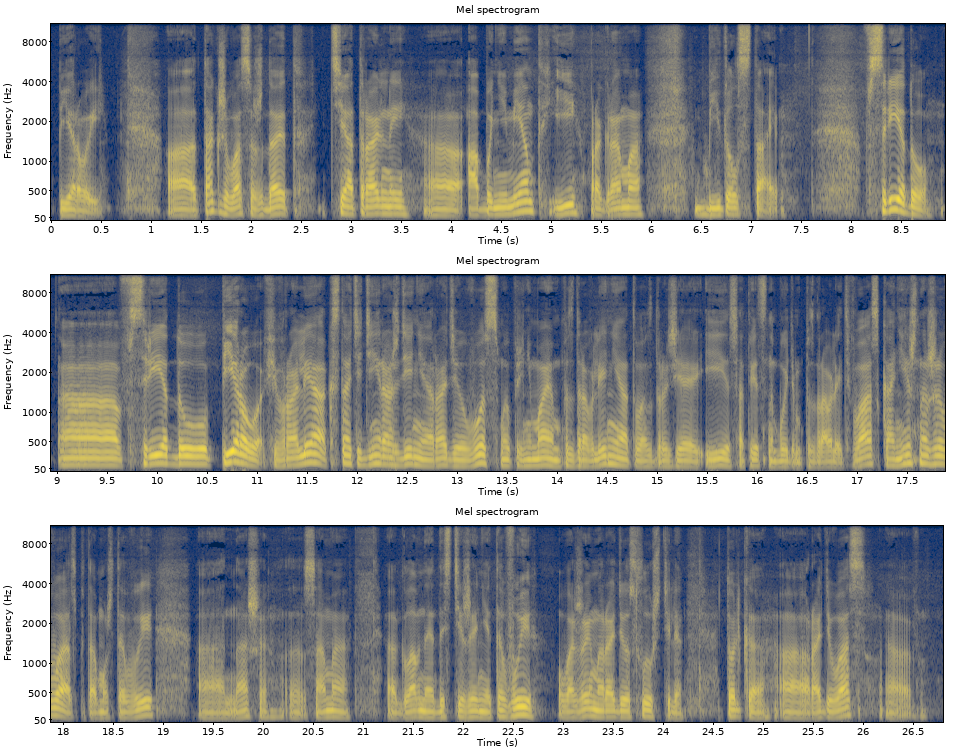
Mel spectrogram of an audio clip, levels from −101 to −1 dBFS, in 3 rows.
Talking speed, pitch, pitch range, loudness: 125 wpm, 110 Hz, 100-125 Hz, -17 LUFS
